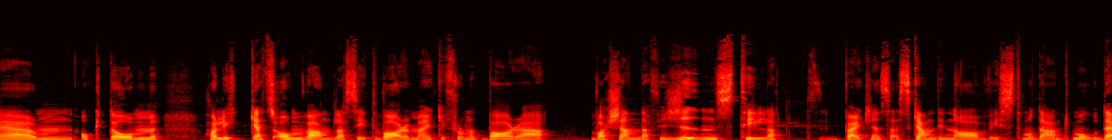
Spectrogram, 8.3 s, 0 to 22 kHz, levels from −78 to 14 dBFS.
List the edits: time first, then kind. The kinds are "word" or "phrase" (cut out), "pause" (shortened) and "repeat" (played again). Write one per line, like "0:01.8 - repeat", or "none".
none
